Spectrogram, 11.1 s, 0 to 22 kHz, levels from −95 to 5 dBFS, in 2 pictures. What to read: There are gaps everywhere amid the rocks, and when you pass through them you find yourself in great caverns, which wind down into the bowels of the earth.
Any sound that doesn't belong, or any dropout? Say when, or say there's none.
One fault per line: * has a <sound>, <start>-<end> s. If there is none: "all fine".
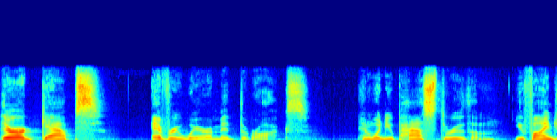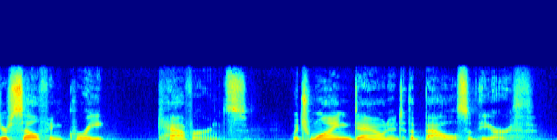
all fine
